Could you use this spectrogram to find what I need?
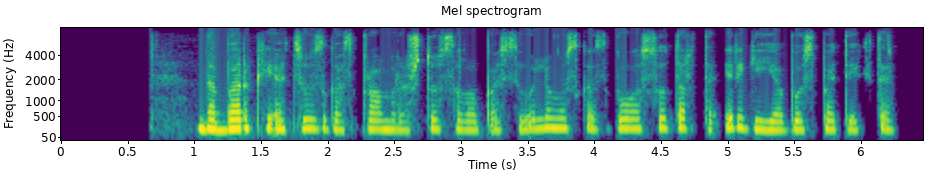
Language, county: Lithuanian, Vilnius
